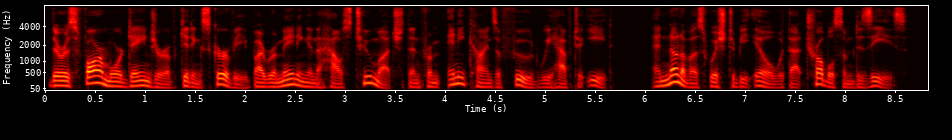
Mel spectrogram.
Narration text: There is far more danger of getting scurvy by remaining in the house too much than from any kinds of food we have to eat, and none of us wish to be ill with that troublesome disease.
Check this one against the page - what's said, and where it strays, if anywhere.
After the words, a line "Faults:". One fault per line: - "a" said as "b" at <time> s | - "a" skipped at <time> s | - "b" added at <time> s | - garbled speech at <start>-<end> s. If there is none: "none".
There is far more danger of getting scurvy by remaining in the house too much than from any kinds of food we have to eat, and none of us wish to be ill with that troublesome disease.
Faults:
none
